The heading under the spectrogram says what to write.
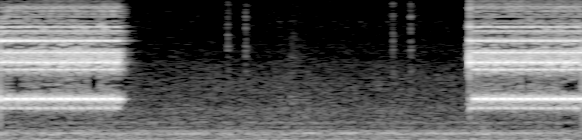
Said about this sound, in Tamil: பாதுகாவலர் அறையில் அழைப்பேசி சத்தம் கேட்டதும் நினைவலைகளிலிருந்து மீண்டு சட்டென எழுந்து அழைப்பில் பேசினான்.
